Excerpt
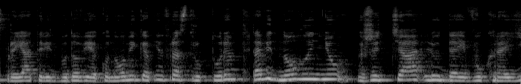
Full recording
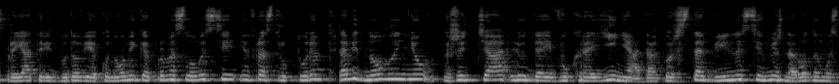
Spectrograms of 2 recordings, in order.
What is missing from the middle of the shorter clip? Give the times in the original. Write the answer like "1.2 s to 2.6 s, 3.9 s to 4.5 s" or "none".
1.5 s to 2.4 s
